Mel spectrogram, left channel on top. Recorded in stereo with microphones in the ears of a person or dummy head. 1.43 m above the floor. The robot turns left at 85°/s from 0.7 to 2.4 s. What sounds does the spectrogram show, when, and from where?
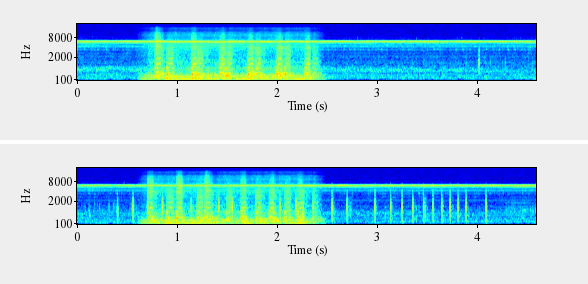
0.0 s an insect: 125° left, 1.3 m; by 4.6 s 20° right, 1.3 m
